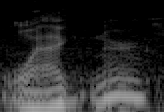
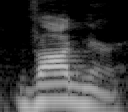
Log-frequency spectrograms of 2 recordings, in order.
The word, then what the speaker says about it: Wagner: Uh Wagner Vagner. It's No, it's Vagner. That's how it's Morris Vagner.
